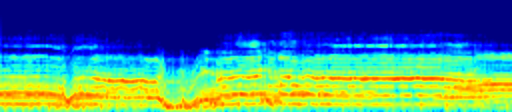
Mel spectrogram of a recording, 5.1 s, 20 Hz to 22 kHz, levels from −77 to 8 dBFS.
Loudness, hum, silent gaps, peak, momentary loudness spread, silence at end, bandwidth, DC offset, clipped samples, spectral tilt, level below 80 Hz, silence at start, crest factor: -9 LUFS; none; none; -2 dBFS; 3 LU; 0 s; 6.4 kHz; under 0.1%; under 0.1%; -8 dB/octave; -50 dBFS; 0 s; 6 dB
